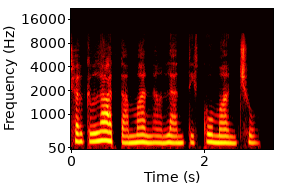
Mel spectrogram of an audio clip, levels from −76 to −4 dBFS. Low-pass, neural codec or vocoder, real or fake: 10.8 kHz; codec, 16 kHz in and 24 kHz out, 0.6 kbps, FocalCodec, streaming, 2048 codes; fake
